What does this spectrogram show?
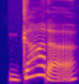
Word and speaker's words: gotta: Gotta becomes gotta. I have got to go becomes I gotta go. The two T sounds merge into a soft, fast D sound, gotta.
